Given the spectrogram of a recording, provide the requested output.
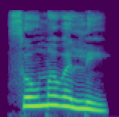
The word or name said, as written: ಸೋಮವಲ್ಲಿ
